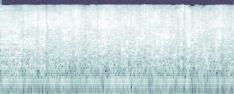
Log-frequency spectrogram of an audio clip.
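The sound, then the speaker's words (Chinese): Steady applause from a group of happy listeners, a dense, even wash of clapping at moderate level with no voices over it. “你想鼓掌就鼓掌啦”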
